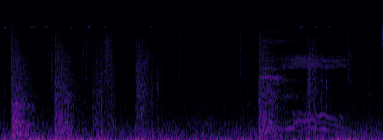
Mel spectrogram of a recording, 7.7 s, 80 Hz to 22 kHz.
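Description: Gunfire rattles through a Resident Evil 0 game scene, with clustered bursts of shots early on and a louder burst of fire and mechanical clatter later, loud and near.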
